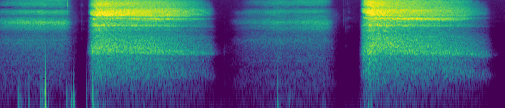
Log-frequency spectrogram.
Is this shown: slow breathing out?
yes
